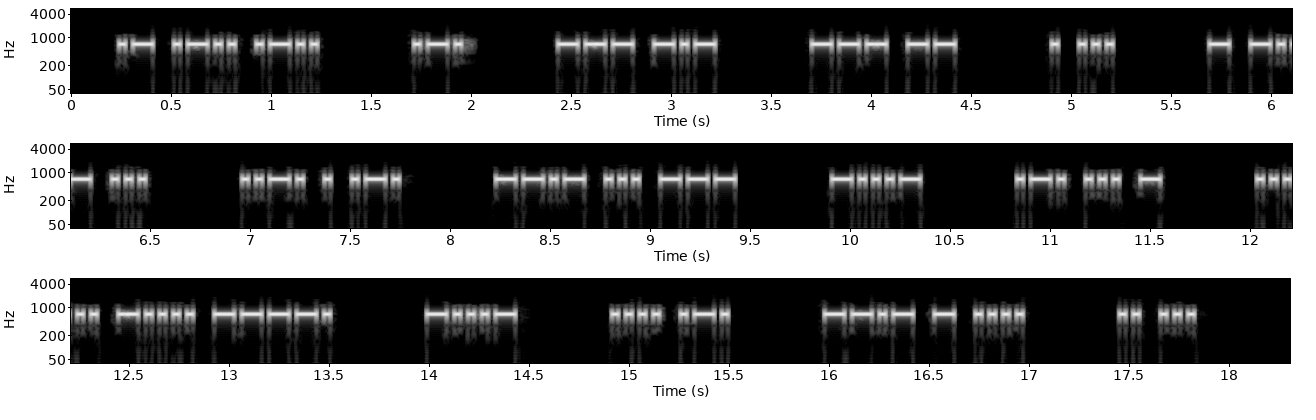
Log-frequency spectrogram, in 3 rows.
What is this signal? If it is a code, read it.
Morse code, heard as a keyed tone, about 34 wpm, 700 Hz. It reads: ALL R OK OM ES TKS FER QSO <BT> RST 569 <BT> HR QTH IS
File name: UK MASTER QSOs TRAINING / 35WPM / UK MASTER QSOs 0042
